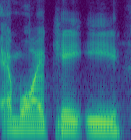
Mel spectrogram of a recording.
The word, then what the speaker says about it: Myke: But it's Myke with a Y, Myke. is it's spelled exactly as it sounds, Okay.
